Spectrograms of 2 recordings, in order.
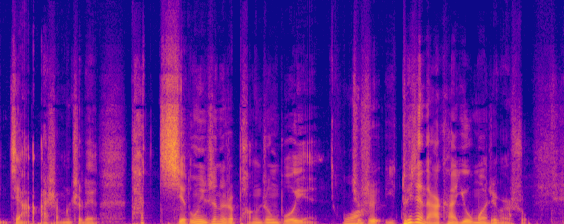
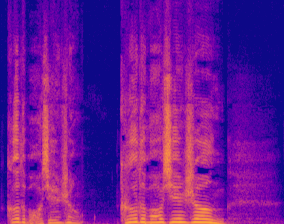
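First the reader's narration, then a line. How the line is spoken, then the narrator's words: Piercing shouts through fog. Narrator (Chinese): 他们的呼喊声穿透了迷雾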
